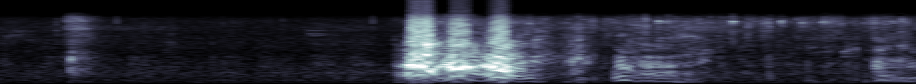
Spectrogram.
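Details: Whippets romping with a rat terrier in the first light snow of the season: after near silence, a loud cluster of sharp barks bursts out, followed by shorter, softer yips and a faint bark near the end.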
